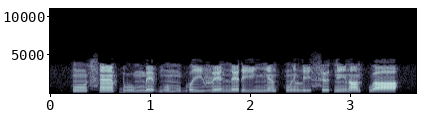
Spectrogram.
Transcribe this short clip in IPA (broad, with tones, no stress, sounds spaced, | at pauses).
kʷ ũ˧ s ɛ̃˦ ɓ u˨˦ m e˨ b ũ˧ m ɡʷ iː˦ v e˧ n e˦ ɾ iː˧ ɲ ɛ̃˨ kʷ ĩ˧ l i˨ s ɨ˦ ɗ ĩ˧ ɾ ã˦ kʷ aː˦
